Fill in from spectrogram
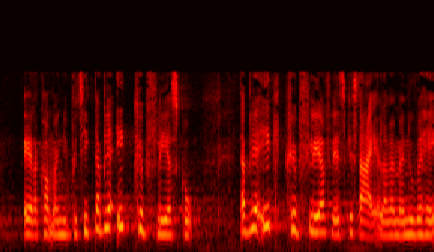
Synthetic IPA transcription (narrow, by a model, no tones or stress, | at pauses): æɾ̥ɑ̈kʰɒ̽m̰ɐe̝nːy̰ːb̥ut͡sʰiɡ̥̚d̥ɑ̈b̥liɐʔe̝ɡ̥əkʰøːb̥d̥fle̝ːɐsɡ̥o̝̰ | d̥ɑ̈b̥liɐʔe̝ɡ̥əkʰøːb̥d̥fle̝ːɐflesɡ̥əsd̥ɑ̈ɪ̰elɐʋæmænːuʋe̝ɦɛ̰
